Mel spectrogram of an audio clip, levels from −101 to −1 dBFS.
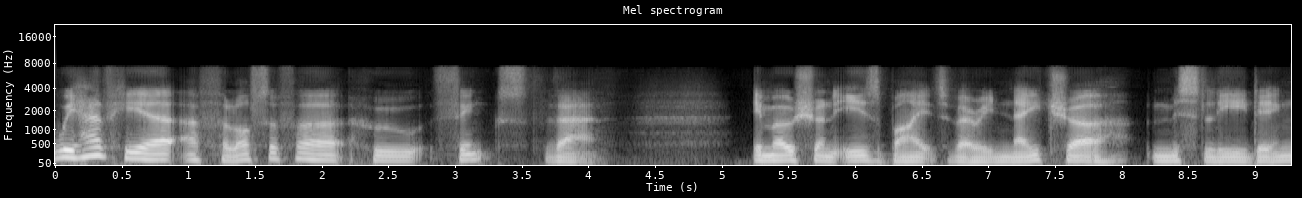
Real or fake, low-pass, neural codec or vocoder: fake; 7.2 kHz; codec, 16 kHz, about 1 kbps, DyCAST, with the encoder's durations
